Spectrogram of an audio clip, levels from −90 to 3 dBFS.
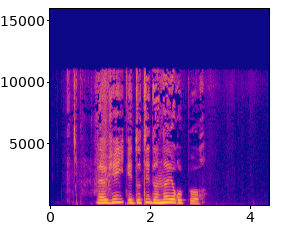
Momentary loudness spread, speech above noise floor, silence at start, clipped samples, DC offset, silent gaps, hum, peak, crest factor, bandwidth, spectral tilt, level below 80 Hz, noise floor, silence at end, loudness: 17 LU; 47 dB; 0.35 s; under 0.1%; under 0.1%; none; none; -2 dBFS; 18 dB; 11.5 kHz; -4 dB/octave; -62 dBFS; -63 dBFS; 1.3 s; -17 LUFS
